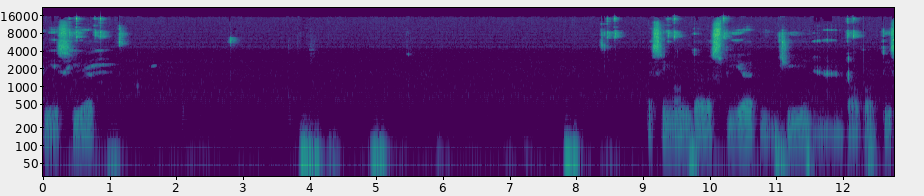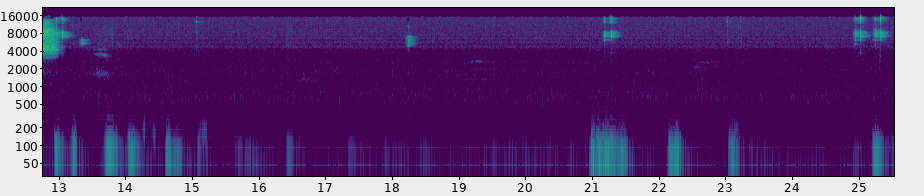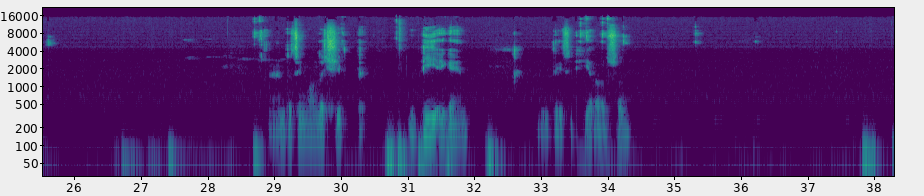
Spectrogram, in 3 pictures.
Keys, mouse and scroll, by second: 0.6 click, 1.0-2.1 middle drag, 2.1-2.5 scroll up 1, 2.5 scroll down 2, 2.7-4.1 middle drag, 4.1 KP_7, 4.9-5.5 scroll down 1, 5.5-5.8 scroll up 2, 5.8-6.1 scroll down 1, 6.1-7.2 scroll up 12, 7.7 g, 8.3 click, 9.2 click, 10.0 click, 10.8 g, 12.3-12.8 scroll down 4, 12.8 click, 13.1 scroll down 1, 13.2 middle click, 13.9 KP_7, 14.9 KP_3, 15.7-16.3 scroll down 3, 16.3 scroll down 7, 16.9-17.2 scroll up 4, 17.2-17.8 scroll down 4, 17.8-18.1 scroll up 1, 18.1 middle click, 18.9-21.1 scroll up 24, 21.1 click, 22.0 g, 25.1 click, 25.4 scroll up 1, 25.5 middle click, 26.3-27.9 scroll down 22, 27.9-28.4 scroll up 8, 28.5 click, 30.5-31.0 scroll down 1, 31.0 shift+d, 33.8 click, 34.1 middle click, 34.8-35.2 scroll up 1, 35.2 middle click, 35.8-36.1 scroll up 1, 36.1-38.1 middle drag, 38.1 KP_7.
